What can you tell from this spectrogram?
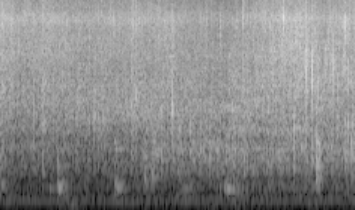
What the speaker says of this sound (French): On va mettre le vin blanc.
